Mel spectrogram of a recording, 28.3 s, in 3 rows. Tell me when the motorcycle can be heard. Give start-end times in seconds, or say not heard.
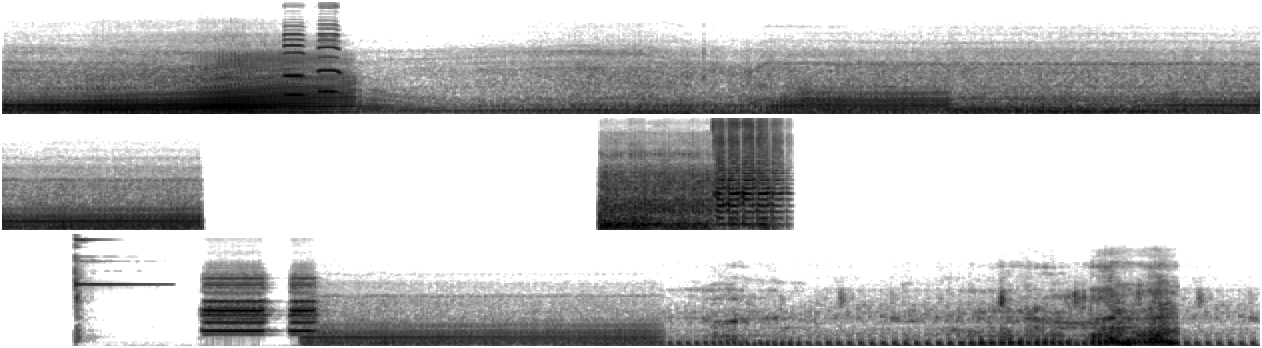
0.0-10.9, 21.1-28.2.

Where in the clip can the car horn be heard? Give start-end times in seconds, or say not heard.
2.1-2.5, 13.9-15.3, 19.4-21.2.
